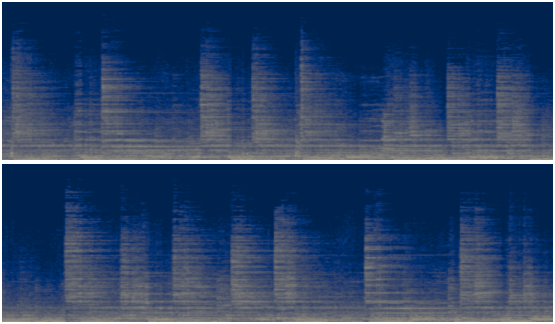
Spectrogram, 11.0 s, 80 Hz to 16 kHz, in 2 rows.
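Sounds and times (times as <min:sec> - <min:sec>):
clanging gongs: 0:00.0 - 0:11.0
taiko drums: 0:00.0 - 0:11.0.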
